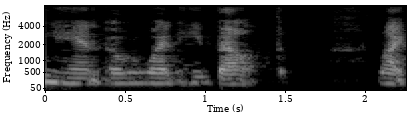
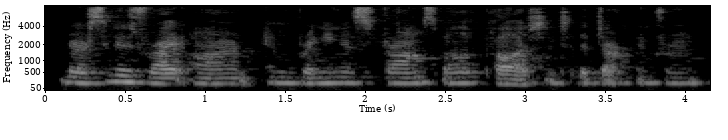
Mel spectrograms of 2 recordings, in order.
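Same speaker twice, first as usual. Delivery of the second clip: usual speaking voice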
